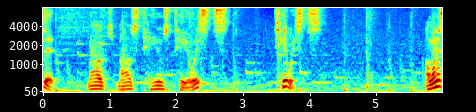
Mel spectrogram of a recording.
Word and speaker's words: Taoists: Kevin says, remember, Teo is pronounced do. Do or Dao? D-W Dao. Taoism? Taoism? So Taoism? Dao? So Taoists? Doists?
